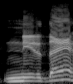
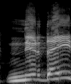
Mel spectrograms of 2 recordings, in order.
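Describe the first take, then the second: First: निर्दय ending on a bare y; correct pronunciation. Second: निर्दयी ending in long ee; wrong pronunciation. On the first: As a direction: say निर्दय as "nir-day". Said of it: "होता है". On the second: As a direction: say निर्दयी as "nir-da-yee". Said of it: "नहीं होता है". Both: Shown as a demonstration.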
